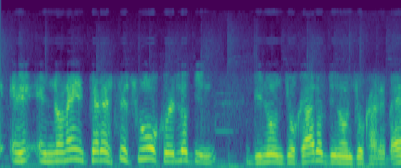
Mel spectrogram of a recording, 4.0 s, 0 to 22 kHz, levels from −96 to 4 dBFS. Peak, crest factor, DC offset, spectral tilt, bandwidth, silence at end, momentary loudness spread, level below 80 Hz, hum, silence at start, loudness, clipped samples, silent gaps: -2 dBFS; 14 dB; 0.1%; -8.5 dB/octave; 4.9 kHz; 0 s; 5 LU; -46 dBFS; none; 0 s; -16 LUFS; under 0.1%; none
